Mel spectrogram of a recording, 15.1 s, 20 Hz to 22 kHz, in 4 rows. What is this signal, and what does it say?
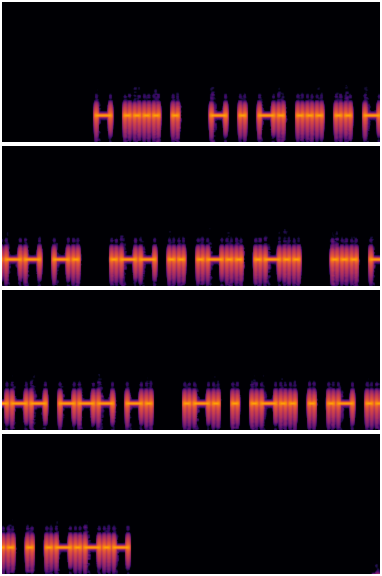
Morse code, heard as a keyed tone, about 25 wpm, 700 Hz. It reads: THE TENSION WILL SOON RELEASE.
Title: Sentences from Top 1600 Words 25wpm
